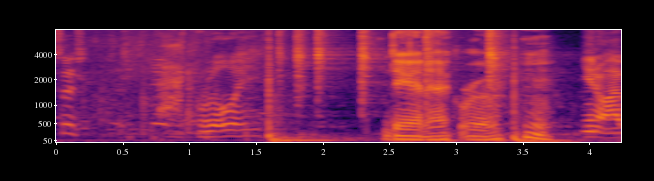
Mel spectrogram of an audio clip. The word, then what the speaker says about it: Aykroyd: Chevy Chase, Gilda Radner, Dan, how the fuck do you pronounce this? Aykroyd.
